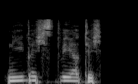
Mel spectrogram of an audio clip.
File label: "niedrigstwertig", German; adjectives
